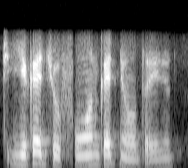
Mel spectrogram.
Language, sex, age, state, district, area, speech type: Kashmiri, male, 30-45, Jammu and Kashmir, Shopian, rural, conversation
